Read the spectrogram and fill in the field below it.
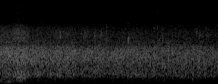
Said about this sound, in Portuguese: Quem pode dar um aplauso a esse Deus maravilhoso?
